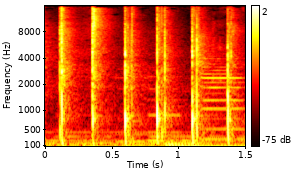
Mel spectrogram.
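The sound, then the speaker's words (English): Six sharp hand claps in a steady, even rhythm, fairly loud, with no voices over them. “Cue the claps.”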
